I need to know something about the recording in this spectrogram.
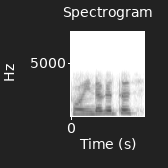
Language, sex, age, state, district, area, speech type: Odia, female, 45-60, Odisha, Angul, rural, conversation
